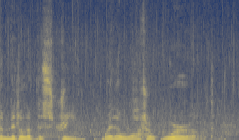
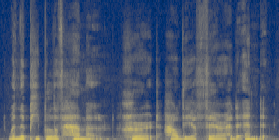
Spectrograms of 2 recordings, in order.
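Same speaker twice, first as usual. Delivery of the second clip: ordinary delivery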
